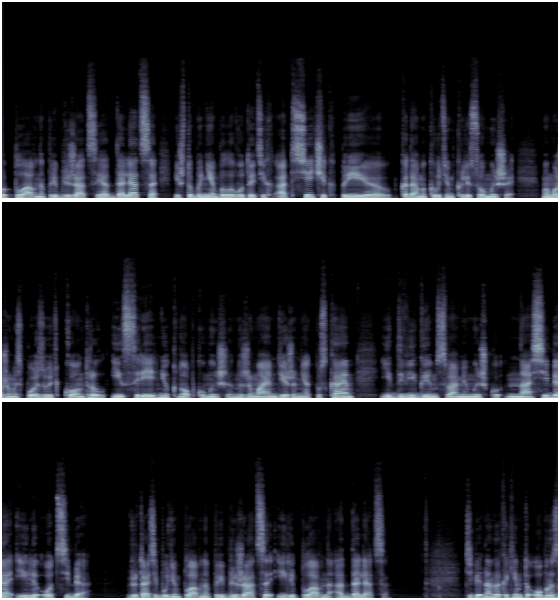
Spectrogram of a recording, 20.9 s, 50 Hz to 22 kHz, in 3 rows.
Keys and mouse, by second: 10.1 ctrl+click.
